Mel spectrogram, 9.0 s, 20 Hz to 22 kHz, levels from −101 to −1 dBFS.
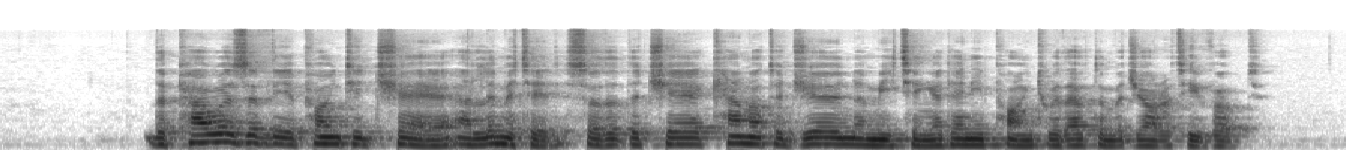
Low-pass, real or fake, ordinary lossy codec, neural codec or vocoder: none; real; none; none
